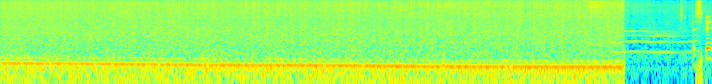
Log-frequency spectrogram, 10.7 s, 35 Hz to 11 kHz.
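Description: Spitfire engine in the A2A flight simulator game drones steadily at a low, even pitch as power comes on for taxiing, then cuts off abruptly near the end, leaving faint other sounds.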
